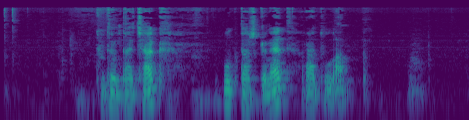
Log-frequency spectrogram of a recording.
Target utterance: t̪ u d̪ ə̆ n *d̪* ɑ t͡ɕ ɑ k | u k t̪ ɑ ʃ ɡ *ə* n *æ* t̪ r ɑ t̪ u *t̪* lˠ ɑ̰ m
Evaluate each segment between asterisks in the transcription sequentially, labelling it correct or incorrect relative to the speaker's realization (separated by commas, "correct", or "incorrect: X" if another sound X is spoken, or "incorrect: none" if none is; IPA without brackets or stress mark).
incorrect: t̪, correct, correct, incorrect: none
